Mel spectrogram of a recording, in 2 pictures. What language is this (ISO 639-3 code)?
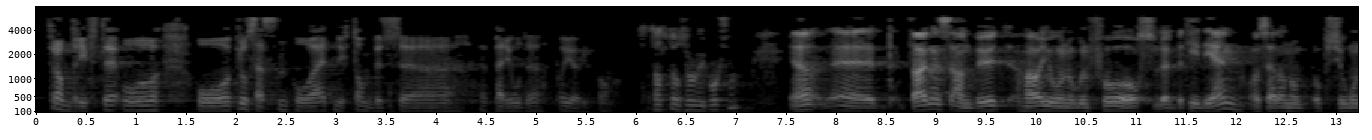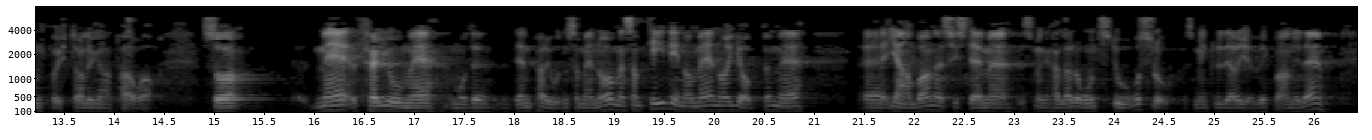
nor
